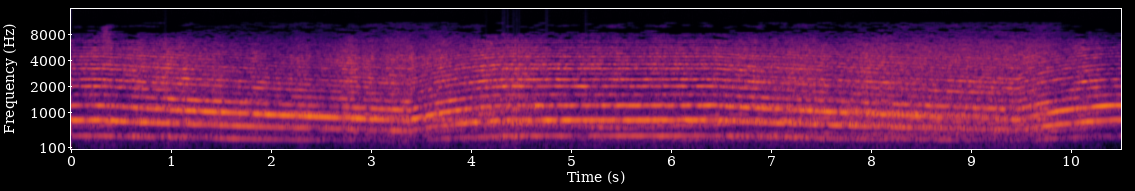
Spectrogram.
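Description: Outdoor air-raid siren wailing: its pitch holds, then falls slowly and sweeps quickly back up, twice, about six seconds apart.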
